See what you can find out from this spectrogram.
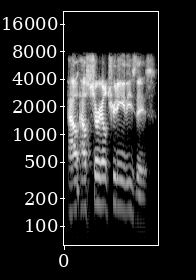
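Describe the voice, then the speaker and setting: A man's voice: on the high side, expressive, a little fast, pushed and bright, lo-fi sound. An American man hosting a podcast, chatting informally and effusively in an upbeat, casual way as he interviews a guest. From South Jersey, United States. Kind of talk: casual sports podcast chat.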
